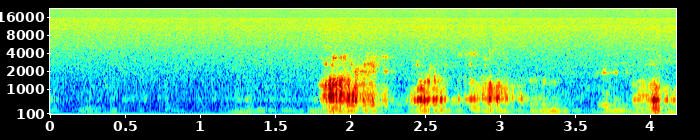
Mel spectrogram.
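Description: Near silence, then from about two seconds in a few faint, muffled syllables of a voice too low to make out, over a faint low hum.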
